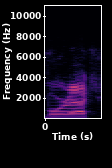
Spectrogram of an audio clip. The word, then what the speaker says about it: MORD4K: You can find me on Twitter as MORD4K, pronounced Mordak.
